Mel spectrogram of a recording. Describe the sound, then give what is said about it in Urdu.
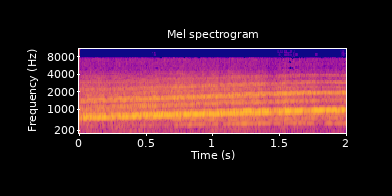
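An air raid siren sounds in southern Israel during a rocket attack. It holds one steady, loud wailing tone with layered harmonics, drifting slightly upward in pitch, with no talk over it. “جنوبی اسرائیل میں ایسے میں ہوائی حملے کے siren بج رہے ہیں”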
